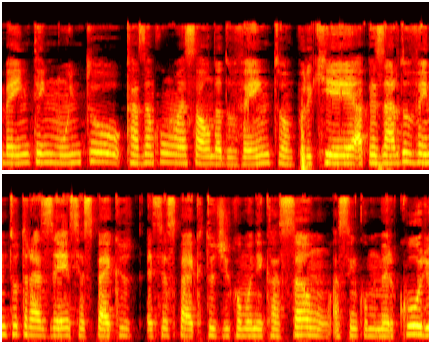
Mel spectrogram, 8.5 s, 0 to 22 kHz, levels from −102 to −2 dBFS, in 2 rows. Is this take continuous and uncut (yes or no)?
no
